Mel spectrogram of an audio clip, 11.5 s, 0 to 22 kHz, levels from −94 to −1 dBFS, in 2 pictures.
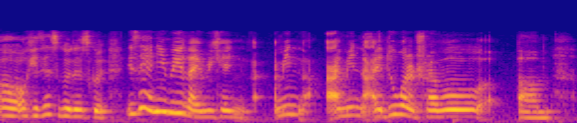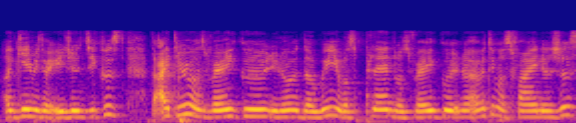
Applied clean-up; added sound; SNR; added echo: none; none; none; none.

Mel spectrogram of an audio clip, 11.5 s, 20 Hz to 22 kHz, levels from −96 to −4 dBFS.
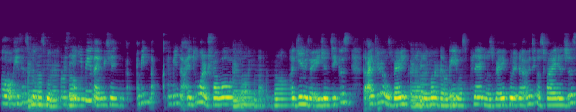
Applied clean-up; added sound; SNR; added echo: neural mask model DeepFilterNet 3.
